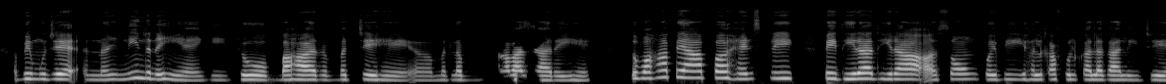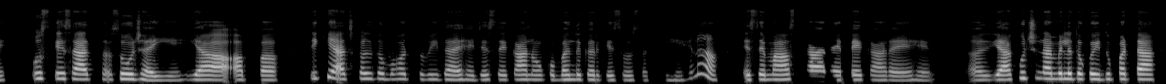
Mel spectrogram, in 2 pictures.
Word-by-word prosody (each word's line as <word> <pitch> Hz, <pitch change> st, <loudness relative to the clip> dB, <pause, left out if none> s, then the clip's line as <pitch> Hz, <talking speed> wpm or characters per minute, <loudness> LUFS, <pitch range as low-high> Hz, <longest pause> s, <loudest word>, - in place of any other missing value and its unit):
अभी 255 Hz, +3 st, 0 dB
मुझे 245 Hz, -2 st, +3 dB
नहीं 215 Hz, +1 st, -5 dB
नींद 285 Hz, +6 st, -1 dB
नहीं 235 Hz, -5 st, 0 dB
आएगी, 195 Hz, +1 st, -10 dB
जो 220 Hz, -2 st, +4 dB
बाहर 220 Hz, 0 st, +4 dB
बच्चे 220 Hz, +2 st, -2 dB
हैं 195 Hz, -3 st, -6 dB, 0.2 s
अ, -, -, -10 dB
मतलब 205 Hz, 0 st, -8 dB, 0.2 s
आवाज़ 215 Hz, 0 st, 0 dB
आ -, -, +2 dB
रही 195 Hz, +1 st, -5 dB
है। 190 Hz, -1 st, -7 dB, 0.4 s
तो 285 Hz, -, 0 dB
वहाँ 285 Hz, +4 st, +3 dB
पे 335 Hz, -, +2 dB
आप 305 Hz, 0 st, +4 dB, 0.2 s
हैंड्सफ्री 275 Hz, +3 st, -2 dB, 0.3 s
पे 270 Hz, -1 st, +4 dB
धीरे-धीरे 250 Hz, -1 st, +4 dB
अ, -, -, 0 dB
सॉन्ग 245 Hz, +2 st, -3 dB
कोई 225 Hz, -1 st, +1 dB
भी 230 Hz, +1 st, -9 dB
हल्का-फुल्का 225 Hz, 0 st, -2 dB
लगा 215 Hz, -1 st, +1 dB
लीजिए, 205 Hz, -1 st, -3 dB, 0.3 s
उसके 270 Hz, 0 st, 0 dB
साथ 240 Hz, -2 st, +2 dB
सो 245 Hz, +1 st, +5 dB
जाइए 195 Hz, -3 st, -2 dB
या 215 Hz, -1 st, +4 dB
आप 210 Hz, +1 st, +2 dB, 0.5 s
देखिए, 285 Hz, +4 st, -2 dB
आजकल 260 Hz, 0 st, +1 dB
तो 255 Hz, 0 st, -2 dB
बहुत 245 Hz, 0 st, -6 dB
सुविधाएँ 230 Hz, -2 st, -3 dB
हैं, 215 Hz, -2 st, -7 dB
जैसे 220 Hz, 0 st, -6 dB
कानों 225 Hz, 0 st, -1 dB
को 215 Hz, 0 st, -7 dB
बंद 220 Hz, +1 st, -1 dB
करके 215 Hz, -2 st, -5 dB
सो 205 Hz, 0 st, -10 dB
सकती 195 Hz, 0 st, -19 dB
हैं। 195 Hz, -, -14 dB
है -, -, -18 dB
ना? 450 Hz, -, -1 dB, 0.3 s
ऐसे 220 Hz, +1 st, +1 dB
मास्क 225 Hz, 0 st, 0 dB
आ 210 Hz, 0 st, +5 dB
रहे 210 Hz, 0 st, -5 dB
हैं, 205 Hz, -, -3 dB
पैक 215 Hz, 0 st, -3 dB
आ 200 Hz, -1 st, -3 dB
रहे 190 Hz, -1 st, -5 dB
हैं 195 Hz, -2 st, -11 dB, 0.4 s
अ, -, -, -7 dB, 0.2 s
या 220 Hz, -1 st, +5 dB
कुछ 285 Hz, +5 st, -3 dB
न 260 Hz, -1 st, +6 dB
मिले, 255 Hz, 0 st, +5 dB
तो 250 Hz, -1 st, +3 dB
कोई 245 Hz, -1 st, +4 dB
दुपट्टा, 240 Hz, 0 st, +3 dB
225 Hz, 175 wpm, -24 LUFS, 210-245 Hz, 0.5 s, न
